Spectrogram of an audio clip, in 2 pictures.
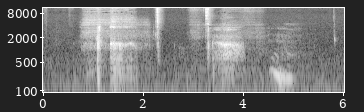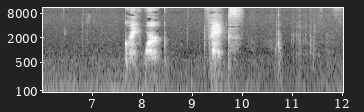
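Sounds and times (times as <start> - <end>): woman whispering: 7.6 - 8.5, 9.3 - 10.1.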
